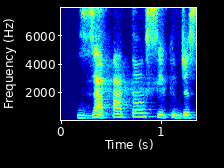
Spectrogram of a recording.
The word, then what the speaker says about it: zapatos: So Z's sound like S's. They're just S's. Nariz. So like when you want to say shoes and you're saying zapatos, zapatos, you can just say it like an S, right?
